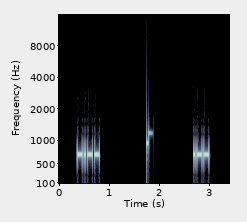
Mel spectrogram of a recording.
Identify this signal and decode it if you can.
Morse code, heard as a keyed tone, about 34 wpm, 700 Hz. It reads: Y W
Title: Single Letter-Number Alt 35wpm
